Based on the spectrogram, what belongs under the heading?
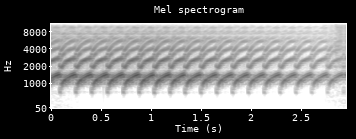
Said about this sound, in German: Wir haben nur ein Alarmgeräusch gehört.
